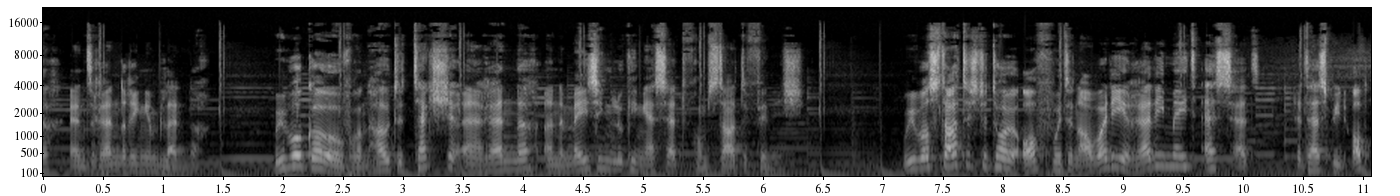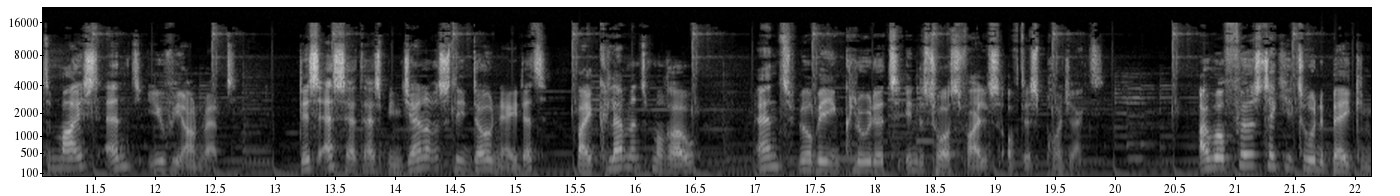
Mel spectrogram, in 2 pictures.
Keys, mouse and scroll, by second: 0.1 alt+click, 0.2 alt+s, 0.3 middle click, 0.5 alt+click, 0.6 alt+middle click, 0.8 s, 1.4 alt+middle click, 1.7 s, 2.4 alt+middle click, 4.6 s, 4.7 middle click, 4.8 s, 5.1 middle click, 5.3 s, 6.7 middle click, 11.1 middle click.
